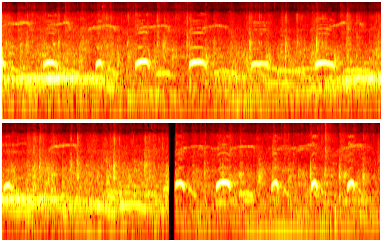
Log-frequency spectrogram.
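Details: Fancy Bashiraj koka pigeons from Tangail alternate short, punchy arched notes with stretches of low murmuring coos, and faint thin high whistles sound behind them.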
